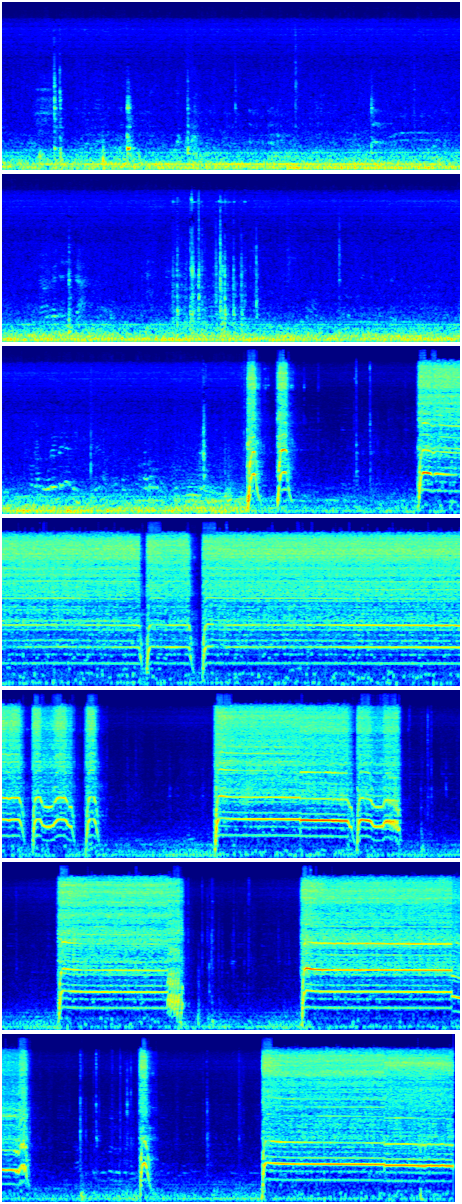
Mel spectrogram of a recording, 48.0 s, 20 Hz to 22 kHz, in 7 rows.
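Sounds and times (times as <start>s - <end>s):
power tool motor running: 17.4s - 18.2s, 20.0s - 29.1s, 30.7s - 33.6s, 35.2s - 37.2s, 38.8s - 41.7s, 45.2s - 48.0s.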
